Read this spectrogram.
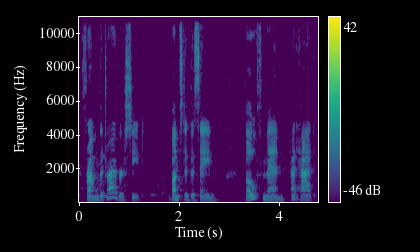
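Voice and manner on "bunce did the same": ordinary delivery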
